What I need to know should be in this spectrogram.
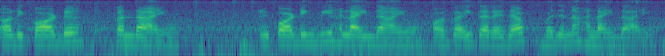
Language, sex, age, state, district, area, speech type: Sindhi, female, 45-60, Delhi, South Delhi, urban, spontaneous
